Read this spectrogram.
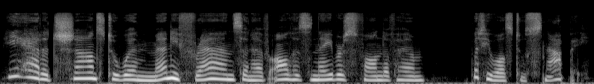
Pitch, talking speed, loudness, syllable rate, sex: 225 Hz, 210 wpm, -17 LUFS, 4.6 syllables/s, female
